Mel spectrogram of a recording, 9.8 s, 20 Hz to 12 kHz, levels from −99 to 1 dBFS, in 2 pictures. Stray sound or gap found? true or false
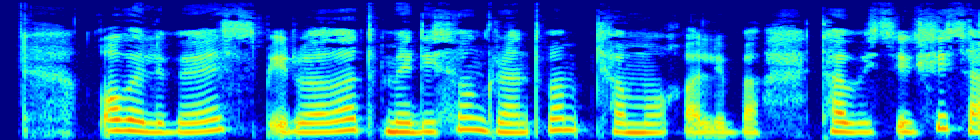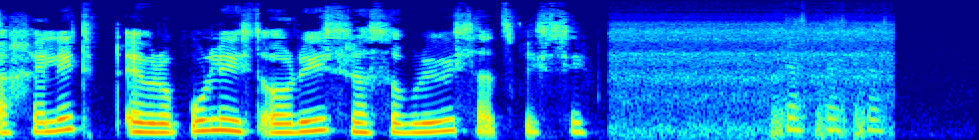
true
